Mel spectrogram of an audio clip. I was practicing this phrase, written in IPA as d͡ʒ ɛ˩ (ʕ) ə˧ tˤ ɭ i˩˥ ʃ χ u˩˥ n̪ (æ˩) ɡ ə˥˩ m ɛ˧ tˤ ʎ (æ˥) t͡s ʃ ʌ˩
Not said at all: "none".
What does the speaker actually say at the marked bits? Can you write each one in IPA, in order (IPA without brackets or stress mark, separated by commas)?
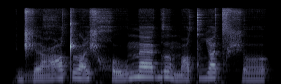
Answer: ʕ, æ˥, æ˥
